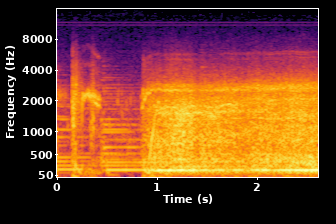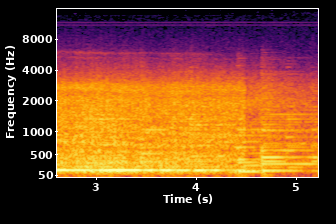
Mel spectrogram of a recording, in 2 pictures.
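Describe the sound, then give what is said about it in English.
A loud, steady mechanical roar of a helicopter truck lifting off, starting abruptly after a short tonal blip and holding a droning hum for several seconds before cutting off. “Hey, that's mighty handy, boss. A helicopter truck.”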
